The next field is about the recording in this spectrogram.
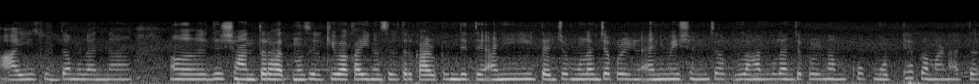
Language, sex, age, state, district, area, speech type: Marathi, female, 18-30, Maharashtra, Amravati, rural, spontaneous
